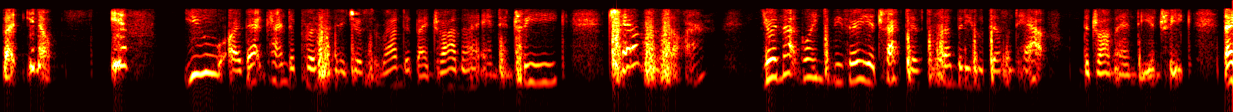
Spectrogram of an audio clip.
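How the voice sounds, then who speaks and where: A woman from Zimbabwe hosting a show, giving dating advice in an earnest, conversational way with many fillers. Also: fairly high pitch. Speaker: show host. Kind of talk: solo advice talk. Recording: phone-like line with faint noise.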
